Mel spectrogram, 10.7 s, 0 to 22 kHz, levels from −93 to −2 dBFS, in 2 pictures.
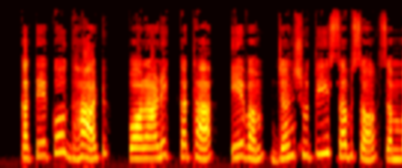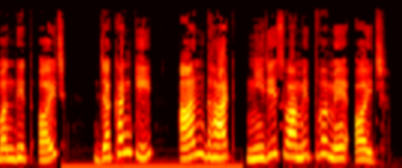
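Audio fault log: throughout: generation loss. The sound is swirly, smeared and hollow, with blurred attacks and nothing above 16.5 kHz. The damage goes beyond one low-rate pass and likely comes from about five MP3 re-encodes near 65 kbit/s, each requantising on a shifted frame grid so noise and spectral holes accumulate.
6.19–8.60 s: mains hum. A steady low 50 Hz tone sits about 25 dB below the signal for roughly two and a half seconds. Power-line current is coupling into the signal path, through a ground loop or a nearby transformer.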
